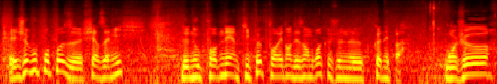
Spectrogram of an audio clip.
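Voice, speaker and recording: A man talks casually on a stroll through seaside streets, his thoughts coming in halting bursts full of fillers and restarts. A faint hum of traffic and outdoor noise sits behind his voice. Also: mid-range voice. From Italy and Grenoble, France. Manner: hesitant, many fillers and restarts. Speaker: comic book artist. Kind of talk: casual walking chat to camera.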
